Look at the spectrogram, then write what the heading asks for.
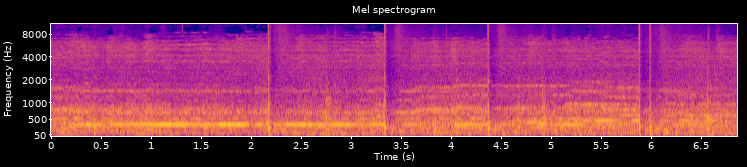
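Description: Aerial fireworks shells bursting with sharp bangs, about five of them, the last two close together near the end, over steady music.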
